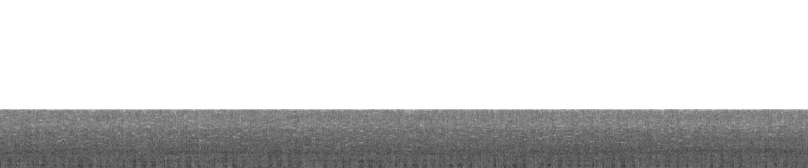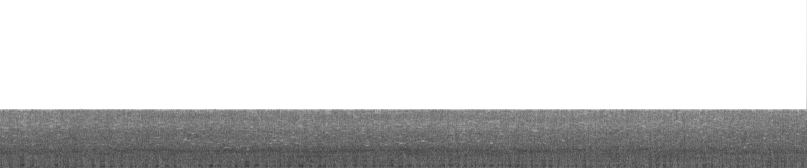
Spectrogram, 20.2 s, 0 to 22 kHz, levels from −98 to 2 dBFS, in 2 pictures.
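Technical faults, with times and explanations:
15.64 to 20.19 s, time-stretched section: the pace abruptly jumps to 1.35 times the earlier rate and stays there to the end, while the pitch holds steady, so the audio turns rushed. This is likely software squeezing the passage to fit a set length, preserving pitch by discarding short slices of the waveform. Dropping those slices gives the hurried texture, within the same 7 kHz band ceiling as the rest.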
